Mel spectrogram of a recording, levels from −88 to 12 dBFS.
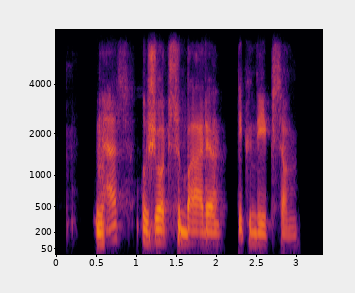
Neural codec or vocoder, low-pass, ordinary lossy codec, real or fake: codec, 16 kHz in and 24 kHz out, 1.1 kbps, FireRedTTS-2 codec; 7.2 kHz; Opus, 24 kbps; fake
